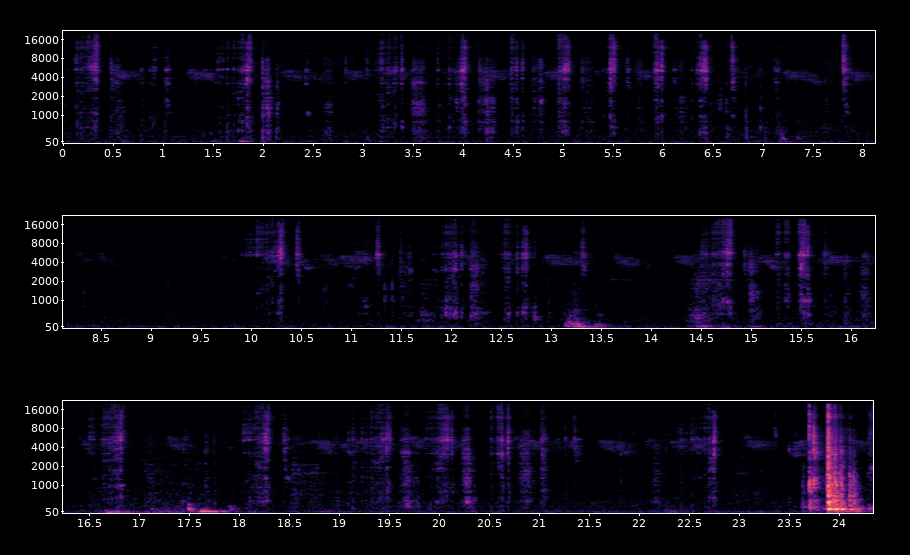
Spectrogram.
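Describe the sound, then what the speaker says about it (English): Scissors snip through excess fabric while a diaper bag is trimmed to its pattern, giving repeated quick cuts in bursts with short pauses between them. The sound is close and fairly quiet, with no talking. "all I do is I just trim off any excess"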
